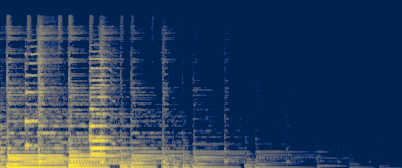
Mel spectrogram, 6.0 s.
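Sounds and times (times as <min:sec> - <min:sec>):
rock jingle: 0:00.2 - 0:02.6.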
